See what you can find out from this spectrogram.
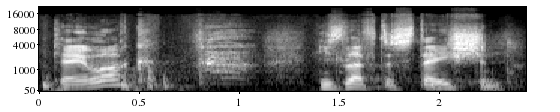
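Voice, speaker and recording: An actor playing a cocky, brash young Victorian gang leader with a gravelly voice in a video game. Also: male voice, medium pitch, very animated, slow, noisy background. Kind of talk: video game cutscene acting.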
